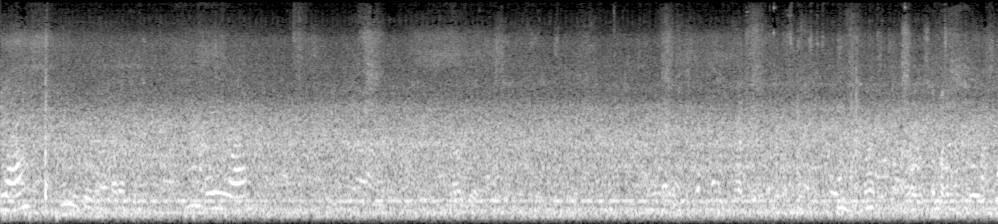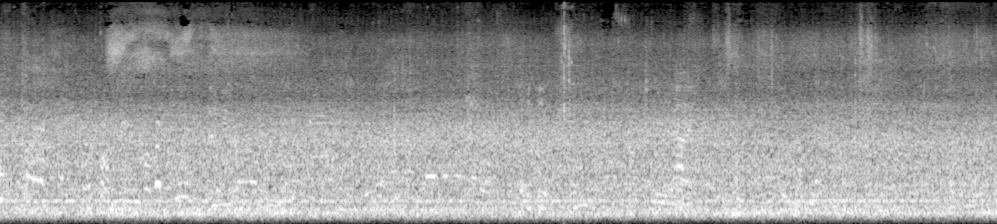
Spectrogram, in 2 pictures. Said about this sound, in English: Okay, the bus has arrived. There's a mad scramble for the front door of the bus, which I'm not going to join.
